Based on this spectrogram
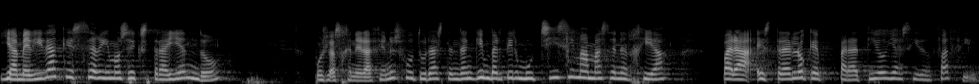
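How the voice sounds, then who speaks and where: Against a quiet background, a woman speaks at a moderate pace in a high pitch with ordinary pitch variation. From Zaragoza, Spain; Spain. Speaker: researcher and university lecturer; university lecturer. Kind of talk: lecture. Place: hall. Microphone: podium.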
